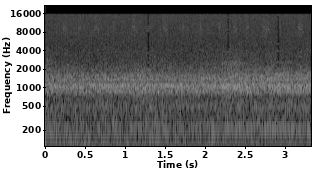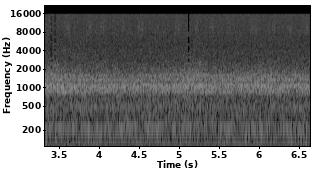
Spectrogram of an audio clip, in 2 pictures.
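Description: A car hums steadily as it drives along a road, with road noise throughout.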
